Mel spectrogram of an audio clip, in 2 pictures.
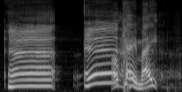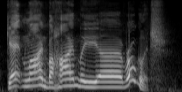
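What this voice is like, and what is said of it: Put-on Australian accent. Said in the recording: “that's my Australian accent”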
